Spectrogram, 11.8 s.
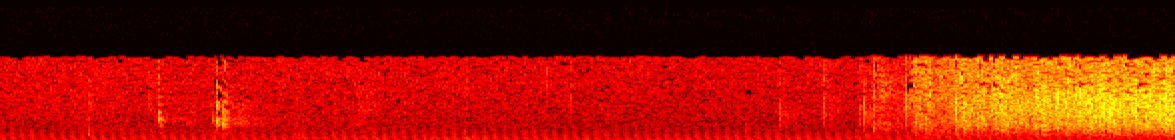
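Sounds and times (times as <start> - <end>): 
audience applause: 8.6 - 11.7.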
